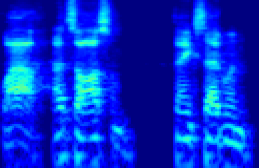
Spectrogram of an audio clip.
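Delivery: ordinary delivery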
